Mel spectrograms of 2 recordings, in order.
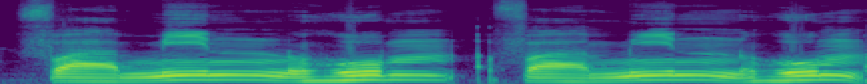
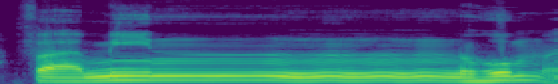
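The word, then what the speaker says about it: فمنهم: Faminhum pendek, jangan dibaca faminhum, jangan dipanjangkan seperti itu, jangan, baca pendek saja.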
